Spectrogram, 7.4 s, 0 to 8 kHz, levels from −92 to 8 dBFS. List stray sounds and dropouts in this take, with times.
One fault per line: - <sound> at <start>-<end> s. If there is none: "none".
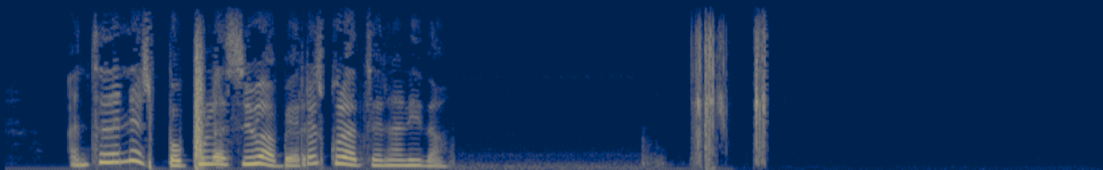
none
